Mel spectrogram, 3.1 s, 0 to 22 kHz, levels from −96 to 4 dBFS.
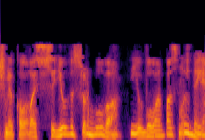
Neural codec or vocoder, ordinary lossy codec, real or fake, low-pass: codec, 16 kHz, 1 kbps, FreqCodec, larger model; MP3, 24 kbps; fake; 7.2 kHz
